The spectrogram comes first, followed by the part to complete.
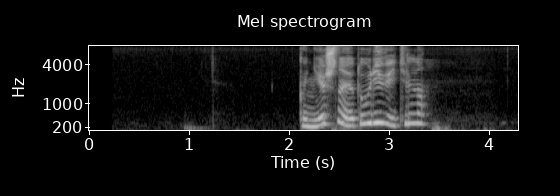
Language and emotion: Russian, neutral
